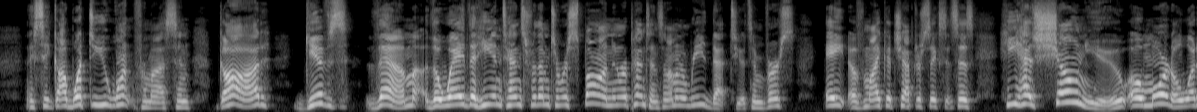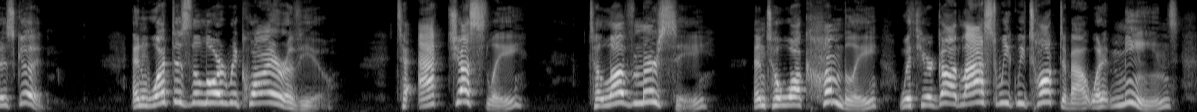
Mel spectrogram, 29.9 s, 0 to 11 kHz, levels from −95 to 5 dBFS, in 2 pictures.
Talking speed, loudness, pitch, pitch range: 160 wpm, -25 LUFS, 235 Hz, 205-290 Hz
